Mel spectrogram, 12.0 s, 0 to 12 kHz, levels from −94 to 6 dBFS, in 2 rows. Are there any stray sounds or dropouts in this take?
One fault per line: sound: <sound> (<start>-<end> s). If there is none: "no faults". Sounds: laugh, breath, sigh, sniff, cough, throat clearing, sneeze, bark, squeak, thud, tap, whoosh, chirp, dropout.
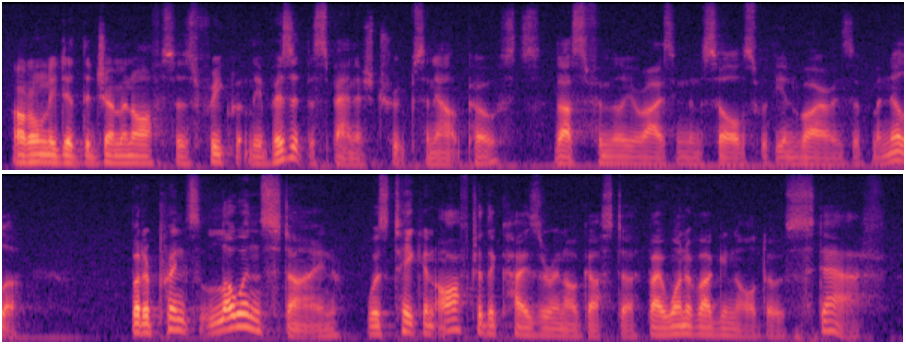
no faults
